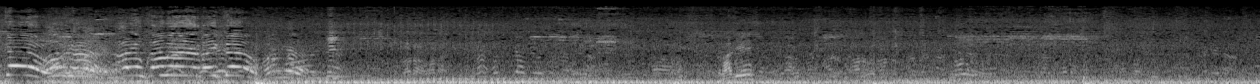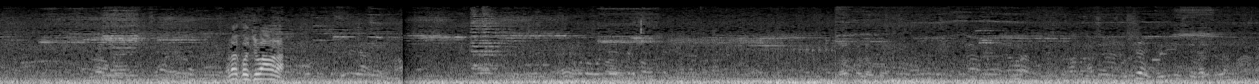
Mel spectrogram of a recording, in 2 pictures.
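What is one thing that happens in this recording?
A crowd of men talk and call out all around, outdoors.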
